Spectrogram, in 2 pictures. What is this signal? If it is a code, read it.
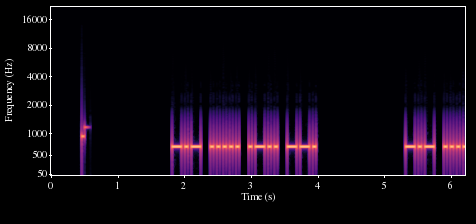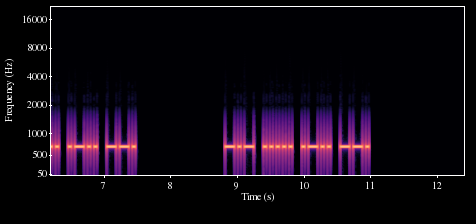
Morse code, heard as a keyed tone, about 25 wpm, 700 Hz. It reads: K5LG K5LG K5LG
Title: Easy Call Signs Repeated 3x - 25wpm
